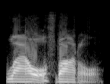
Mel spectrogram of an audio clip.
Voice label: "Woulfe bottle", American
